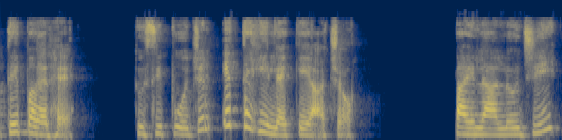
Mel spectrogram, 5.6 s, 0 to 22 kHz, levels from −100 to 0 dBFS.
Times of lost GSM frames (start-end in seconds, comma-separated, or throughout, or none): none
